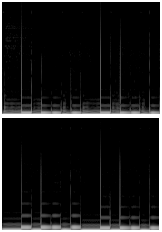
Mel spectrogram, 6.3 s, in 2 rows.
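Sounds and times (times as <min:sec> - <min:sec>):
hardcore breakbeat bass at 152 bpm in A-flat major: 0:00.0 - 0:06.2.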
